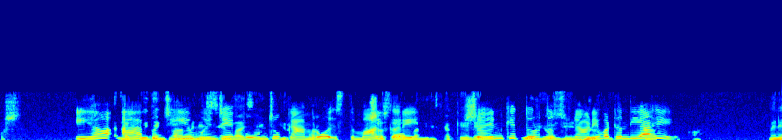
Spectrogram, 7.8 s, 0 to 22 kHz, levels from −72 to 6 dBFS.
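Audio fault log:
1.11–1.23, 1.44–1.74, 2.09–2.22, 2.49–2.87, 3.06–3.10, 3.63–4.49, 5.18–5.67, 6.04–6.99 s, speech suppressed in double talk: the speech dips by about 15 to 20 dB in choppy pieces, likely an echo canceller ducking the near talker while the far side spoke. The waveform shows pinched envelope notches, and the spectrogram shows faded bands below the 8 kHz ceiling.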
